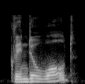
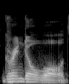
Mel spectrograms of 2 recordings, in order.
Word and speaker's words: Grindelwald: I can never say his name for the bindle wold okay you guys are in the world grindelwald sorry grindelwald you know when they're talking about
